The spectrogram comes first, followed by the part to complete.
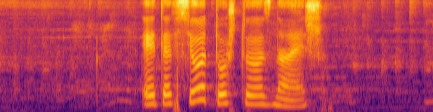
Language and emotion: Russian, neutral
